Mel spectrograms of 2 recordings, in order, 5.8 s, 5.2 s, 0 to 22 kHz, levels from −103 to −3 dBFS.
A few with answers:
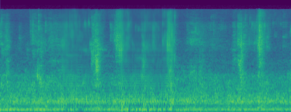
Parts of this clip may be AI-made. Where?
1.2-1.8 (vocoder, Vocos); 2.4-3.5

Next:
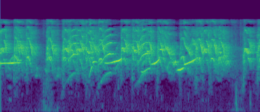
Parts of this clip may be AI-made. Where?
none

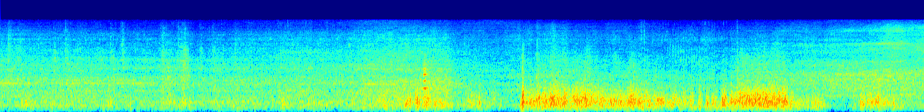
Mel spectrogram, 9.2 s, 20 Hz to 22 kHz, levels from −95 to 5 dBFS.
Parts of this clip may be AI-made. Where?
0.0-0.5 (autoencoder, DAC-VAE); 3.5-6.6; 7.3-9.2

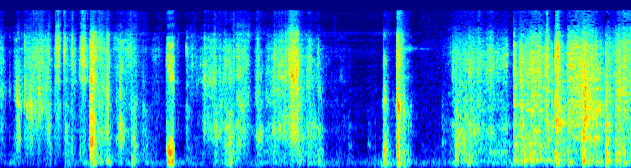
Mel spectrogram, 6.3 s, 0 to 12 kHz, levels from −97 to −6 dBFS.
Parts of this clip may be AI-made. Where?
0.0-4.2 (codec, HILCodec)

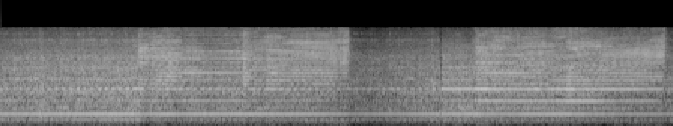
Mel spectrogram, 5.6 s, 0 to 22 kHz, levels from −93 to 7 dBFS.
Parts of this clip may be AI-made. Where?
none

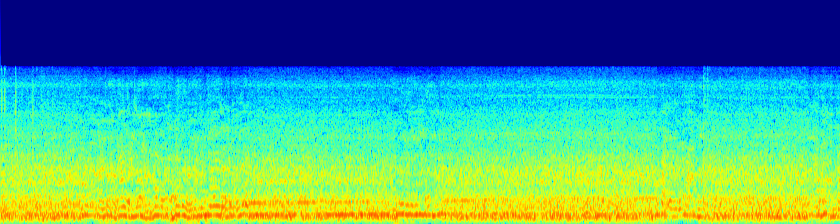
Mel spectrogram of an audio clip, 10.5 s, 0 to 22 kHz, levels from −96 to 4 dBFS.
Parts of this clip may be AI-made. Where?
1.0-3.1 (codec, SNAC); 4.9-5.5; 8.2-8.8; 10.1-10.5

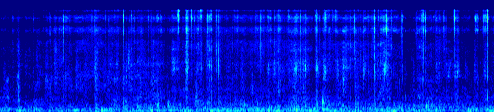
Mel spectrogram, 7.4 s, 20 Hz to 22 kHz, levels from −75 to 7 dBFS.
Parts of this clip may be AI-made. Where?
0.0-7.4 (codec, SNAC)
